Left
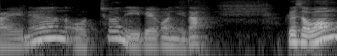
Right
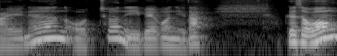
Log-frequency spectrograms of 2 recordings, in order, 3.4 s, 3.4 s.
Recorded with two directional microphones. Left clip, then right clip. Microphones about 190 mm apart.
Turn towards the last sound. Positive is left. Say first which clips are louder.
# right 4 dB
turn(degrees=-35)  # may be behind; listen again after turning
